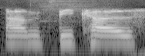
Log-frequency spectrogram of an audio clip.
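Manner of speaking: normal talking voice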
